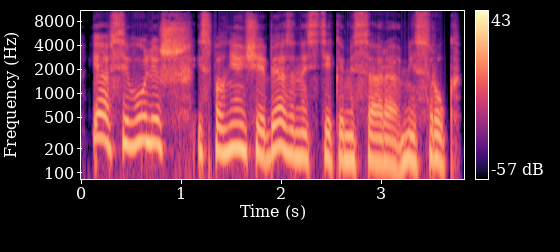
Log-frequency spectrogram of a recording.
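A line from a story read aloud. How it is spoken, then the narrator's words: Sigh. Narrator (Russian): вздохнул Марлоу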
